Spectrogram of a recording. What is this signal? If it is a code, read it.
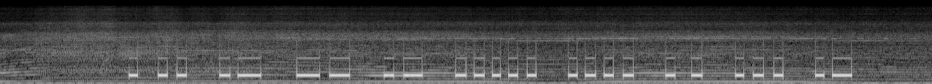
Morse code (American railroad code), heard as a keyed tone, hand-sent with a straight key, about 430 Hz, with street noise. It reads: RAMAPHOSA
